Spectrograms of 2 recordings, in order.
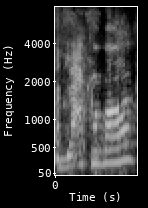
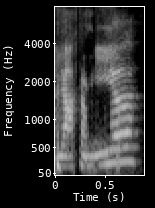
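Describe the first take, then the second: First: The name is said as Ya-ki-ma. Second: The name is said as Ya-ki-mi-ya. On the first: The speaker calls it right. "It's Yakima" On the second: The speaker calls it wrong. "not Yakimiya"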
